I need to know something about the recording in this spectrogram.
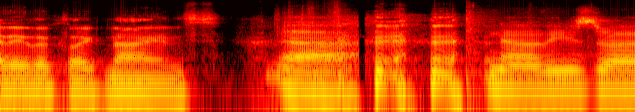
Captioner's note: chuckles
